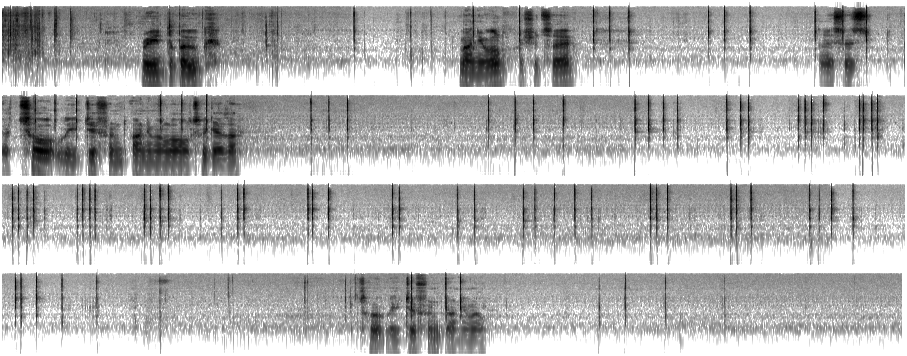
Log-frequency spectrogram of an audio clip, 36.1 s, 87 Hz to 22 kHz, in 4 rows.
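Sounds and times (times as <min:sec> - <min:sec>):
faint steady hum: 0:00.0 - 0:36.0
radio control plastic clicks: 0:03.5 - 0:05.3, 0:07.0 - 0:09.9, 0:10.5 - 0:11.2, 0:12.1 - 0:12.6, 0:13.9 - 0:28.1, 0:30.1 - 0:31.8.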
